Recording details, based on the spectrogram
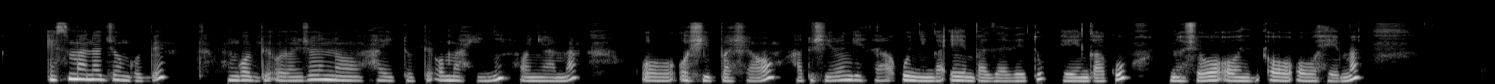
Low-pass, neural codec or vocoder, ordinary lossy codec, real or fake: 7.2 kHz; none; AAC, 48 kbps; real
